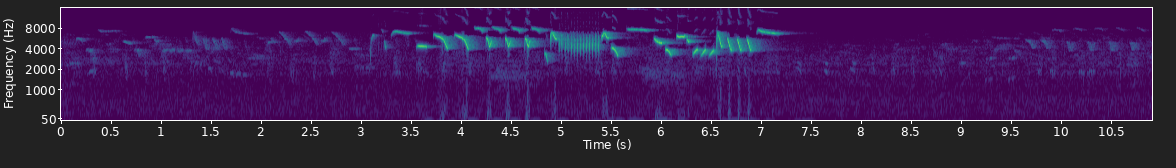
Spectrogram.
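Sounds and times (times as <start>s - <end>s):
Eurasian wren Troglodytes troglodytes song with high piercing notes, trills and buzzy rattle: 3.1s - 7.2s.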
